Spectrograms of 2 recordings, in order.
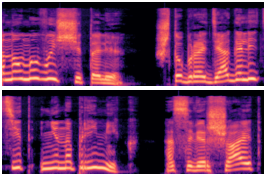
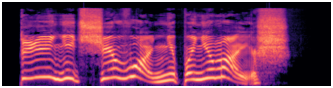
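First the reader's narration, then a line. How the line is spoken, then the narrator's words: Roaring. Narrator (Russian): взревел Громозека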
